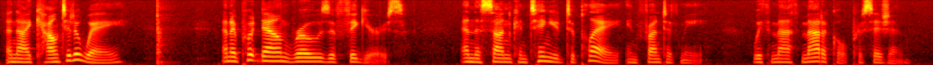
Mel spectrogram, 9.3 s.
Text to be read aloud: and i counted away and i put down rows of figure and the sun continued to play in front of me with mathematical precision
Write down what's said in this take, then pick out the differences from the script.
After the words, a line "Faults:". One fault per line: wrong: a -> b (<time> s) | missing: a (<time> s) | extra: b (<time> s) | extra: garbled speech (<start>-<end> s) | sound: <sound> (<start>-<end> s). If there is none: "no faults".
and i counted away and i put down rows of figures and the sun continued to play in front of me with mathematical precision
Faults:
sound: thud (1.6-1.8 s)
wrong: figure -> figures (3.4 s)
